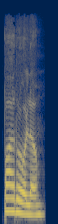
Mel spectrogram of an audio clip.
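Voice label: Romanian Password; EFI Audio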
